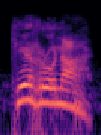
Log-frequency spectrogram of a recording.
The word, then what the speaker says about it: Kiruna: Can you say Kiruna with me? Roll your R if you can. Kiruna.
